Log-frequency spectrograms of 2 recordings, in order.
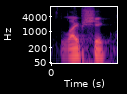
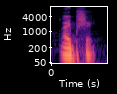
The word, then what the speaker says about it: Leipzig: And how do you pronounce it in German? You said it earlier. Leipzig. Leipzig.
